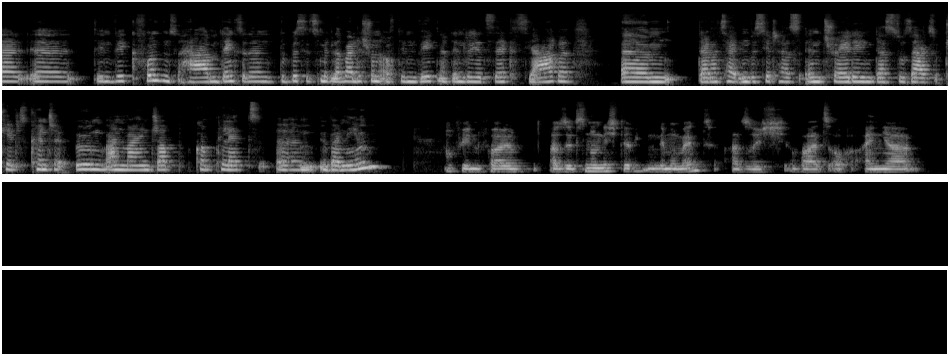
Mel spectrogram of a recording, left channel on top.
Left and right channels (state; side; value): silent; right; digital silence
